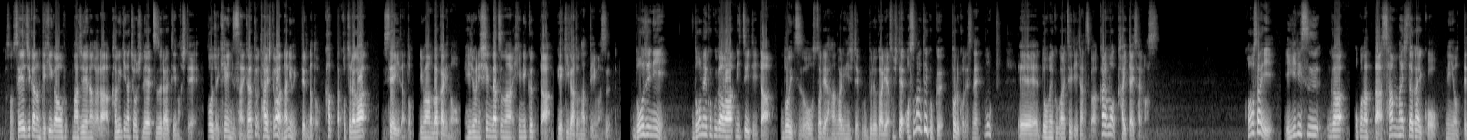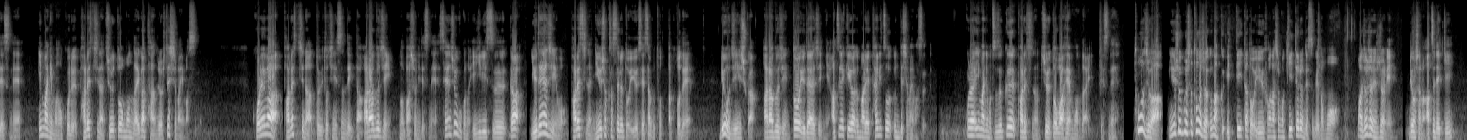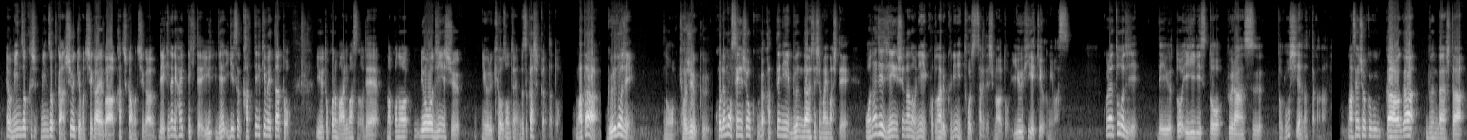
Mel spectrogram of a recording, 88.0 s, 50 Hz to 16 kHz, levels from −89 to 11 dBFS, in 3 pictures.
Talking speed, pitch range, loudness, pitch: 375 characters per minute, 125-180 Hz, -14 LUFS, 150 Hz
